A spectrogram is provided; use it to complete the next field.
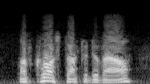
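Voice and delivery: ordinary talk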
